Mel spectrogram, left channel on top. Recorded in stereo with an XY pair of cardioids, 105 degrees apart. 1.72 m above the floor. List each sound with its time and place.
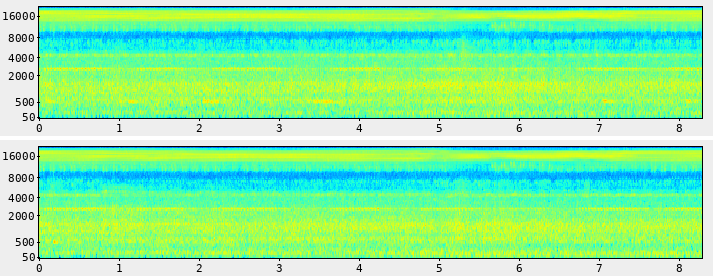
0.0 s an insect: straight ahead, 4.5 m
